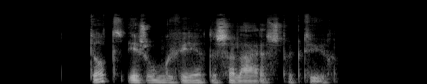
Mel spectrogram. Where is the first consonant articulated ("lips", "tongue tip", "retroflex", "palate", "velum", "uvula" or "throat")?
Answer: tongue tip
